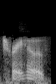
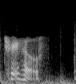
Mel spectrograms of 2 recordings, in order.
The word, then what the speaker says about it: Trejos: I'm also on Twitter as Nancy Trejos, and I have a Facebook page. It's Nancy Trejos. – And we should add that Trejos is spelled T-R-E-J-O-S.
